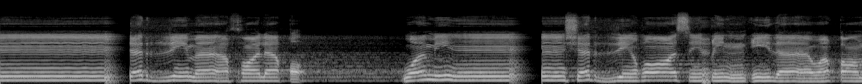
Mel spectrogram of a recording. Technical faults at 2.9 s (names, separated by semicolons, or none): none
